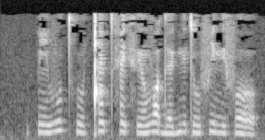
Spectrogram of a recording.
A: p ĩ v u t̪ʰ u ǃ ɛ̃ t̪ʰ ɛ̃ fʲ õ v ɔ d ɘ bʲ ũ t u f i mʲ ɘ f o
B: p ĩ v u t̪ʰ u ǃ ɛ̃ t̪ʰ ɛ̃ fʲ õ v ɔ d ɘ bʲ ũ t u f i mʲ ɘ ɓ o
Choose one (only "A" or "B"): A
